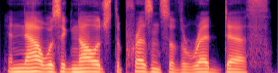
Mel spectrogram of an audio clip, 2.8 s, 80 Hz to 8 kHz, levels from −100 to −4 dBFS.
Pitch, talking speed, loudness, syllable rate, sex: 130 Hz, 215 wpm, -17 LUFS, 5.6 syllables/s, male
